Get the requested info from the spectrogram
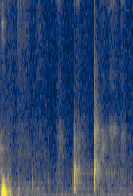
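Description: Chalk writing on a blackboard: two short, faint strokes about a second in.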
